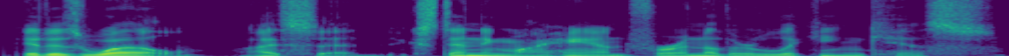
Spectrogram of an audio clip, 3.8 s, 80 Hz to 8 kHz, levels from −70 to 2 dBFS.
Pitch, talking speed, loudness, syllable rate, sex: 85 Hz, 190 wpm, -21 LUFS, 4.8 syllables/s, male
